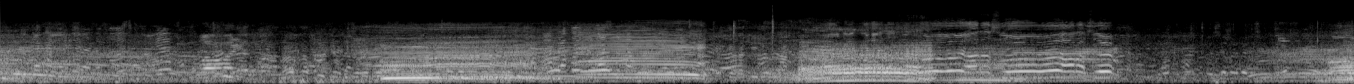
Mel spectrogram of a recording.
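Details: Cattle at a busy cattle market before Eid al-Adha at Jamalpur-Chourasta, Gazipur, Bangladesh. Several loud, drawn-out harmonic moos, some rising then falling and lasting about a second or more, over crowd chatter and background music.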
